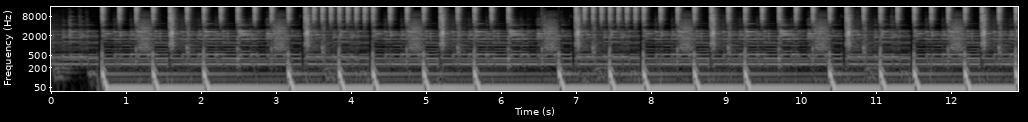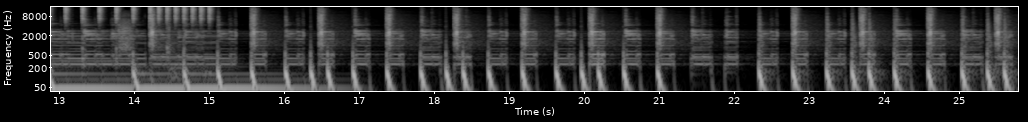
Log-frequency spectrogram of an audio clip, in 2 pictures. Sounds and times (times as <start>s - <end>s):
Music: 0.0s - 25.7s.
